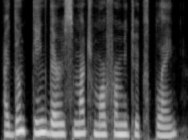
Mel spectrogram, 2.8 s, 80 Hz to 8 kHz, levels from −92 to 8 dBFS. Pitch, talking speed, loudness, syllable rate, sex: 210 Hz, 235 wpm, -14 LUFS, 5.0 syllables/s, female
